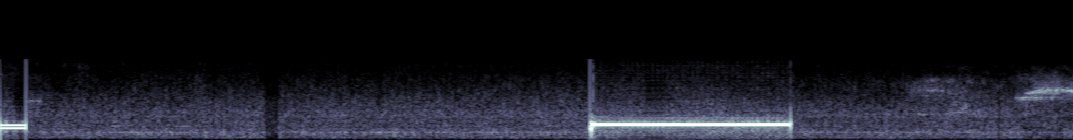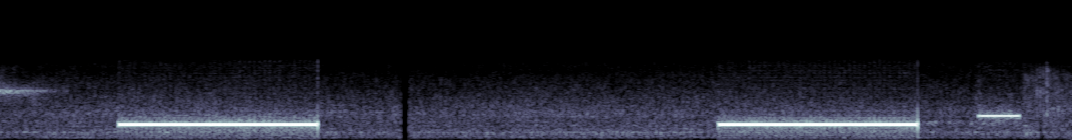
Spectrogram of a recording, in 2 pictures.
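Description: Telephone tone sounding while a call is being transferred: three long, steady, mid-pitched tones of about two seconds each, separated by quiet gaps, then a shorter beep at the end.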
